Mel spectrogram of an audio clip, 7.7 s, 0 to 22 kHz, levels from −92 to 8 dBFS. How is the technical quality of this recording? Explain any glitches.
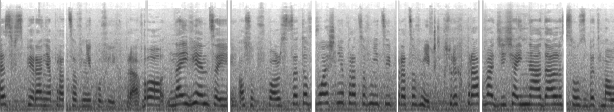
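The recording is marred by repeated gaps between stream segments: short hard-edged silences at 0.79, 1.82, 2.83, 3.88, 4.94, 5.98 and 7.03 s, lasting about 14 to 62 ms. They recur every second, matching 1-second segments whose timestamps leave small holes that the player fills with silence. Unlike a dropout, no audio is lost; the sound resumes exactly where it stopped.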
